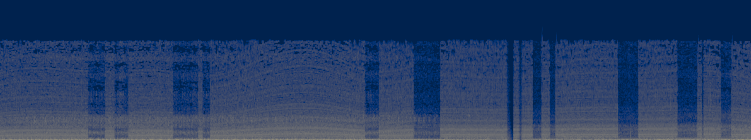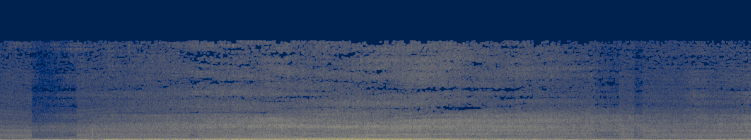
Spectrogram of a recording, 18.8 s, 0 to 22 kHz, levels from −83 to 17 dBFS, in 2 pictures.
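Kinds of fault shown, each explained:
computer activity noise: Buzzing from the computer's load changes leaking through shared ground. Here it pulses at around 150 Hz throughout, roughly 15 dB below the sound.
short stall from a late packet: A late packet emptied the jitter buffer. At 6.33 to 6.45 s the sound is held for 92 ms, then resumes with nothing lost.
short concealed packet loss: Audio reached the decoder too late. At 6.48 to 6.54 s about 60 ms is missing, covered by a brief 33 ms smeared fill.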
